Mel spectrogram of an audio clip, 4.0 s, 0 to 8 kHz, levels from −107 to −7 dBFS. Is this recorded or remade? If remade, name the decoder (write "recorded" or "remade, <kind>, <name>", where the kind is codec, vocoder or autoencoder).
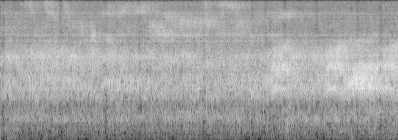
remade, vocoder, Vocos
